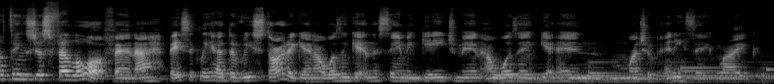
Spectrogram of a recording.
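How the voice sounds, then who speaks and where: A woman in her late twenties, a vlogger talking casually to her viewers in a rambling, heartfelt way with lots of fillers. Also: low voice. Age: 20s. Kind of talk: casual talk to camera.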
